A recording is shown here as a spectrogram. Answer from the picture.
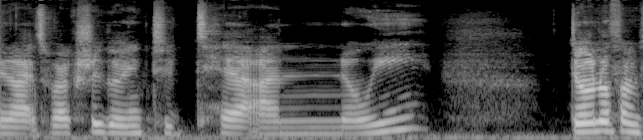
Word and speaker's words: Te Anau: Te Anui, not Te Anau. Te Anau. Te Anau. I don't know why he's saying ui, but maybe it's the U at the end.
